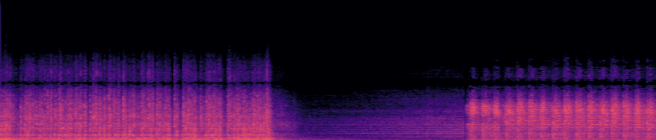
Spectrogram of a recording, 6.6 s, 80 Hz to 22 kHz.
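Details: Gasser C10 on start-up: catches, pops and runs rough and loud a few seconds, cuts out abruptly, then refires; stalls after startup, owner will back the idle mixture screws out to 1.5 turns, cause unconfirmed.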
